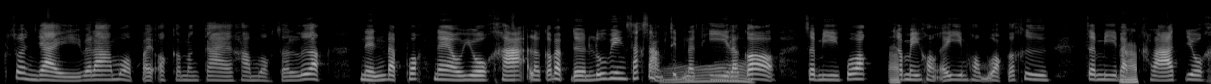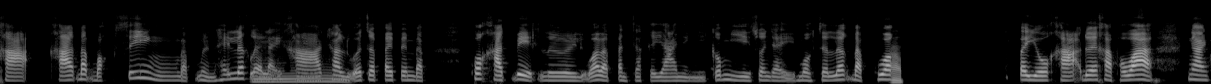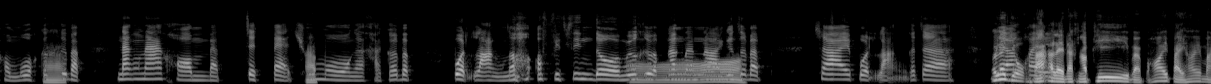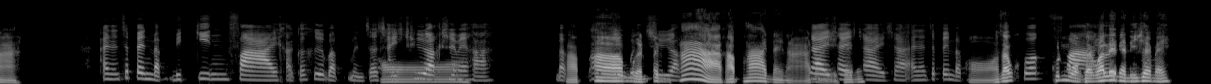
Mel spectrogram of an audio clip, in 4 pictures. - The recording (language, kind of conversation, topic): Thai, unstructured, ระหว่างการออกกำลังกายในยิมกับการวิ่งในสวนสาธารณะ คุณจะเลือกแบบไหน?
- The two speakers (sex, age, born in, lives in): female, 35-39, Thailand, Thailand; male, 40-44, Thailand, Thailand
- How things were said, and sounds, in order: in English: "คลาส"; in English: "คลาส"; in English: "คลาส"; drawn out: "อืม"; in English: "คลาส"; laughing while speaking: "เนาะ"; drawn out: "อ๋อ"; in English: "Begin Fly"; in English: "Fly"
